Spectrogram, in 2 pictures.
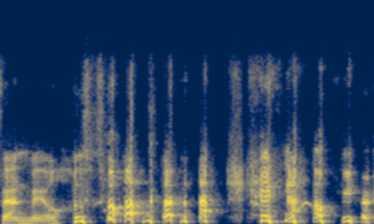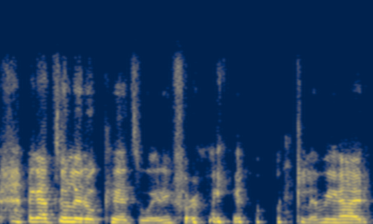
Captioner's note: laughs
